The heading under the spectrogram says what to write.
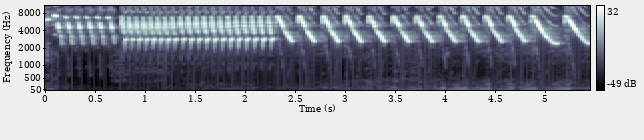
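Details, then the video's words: Canary in strong, persistent song, used as a model for other canaries: a very fast, dense rolling trill, then a measured series of loud, sharply falling whistled notes. "Kicau Burung Kenari 80 II GACOR PANJANG"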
